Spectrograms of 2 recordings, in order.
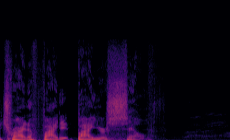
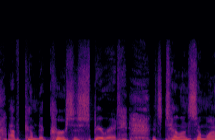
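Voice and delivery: normal talking voice

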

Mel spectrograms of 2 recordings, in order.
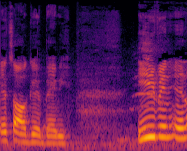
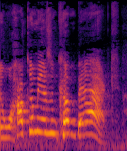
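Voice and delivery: high mocking question; scoffer's mock; mocking skeptic; 9 semitones higher than usual. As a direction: mimic a scoffer's jeer. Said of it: "People that wanna mock Jesus".

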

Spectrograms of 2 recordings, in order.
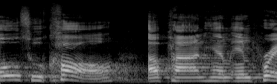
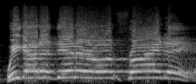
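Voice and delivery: mock shouted announcement; 7 semitones higher than usual. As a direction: bellow the announcement like the whole room is deaf. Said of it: "they're shouting".

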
